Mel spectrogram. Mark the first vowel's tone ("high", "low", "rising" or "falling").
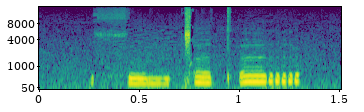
low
